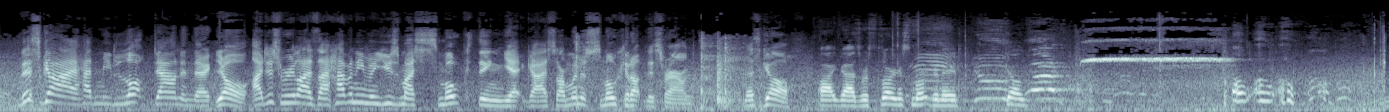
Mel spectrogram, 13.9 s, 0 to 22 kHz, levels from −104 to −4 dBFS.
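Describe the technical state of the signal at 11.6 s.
At 11.6 s the signal is intact, with no audible fault at that moment.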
